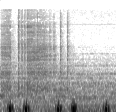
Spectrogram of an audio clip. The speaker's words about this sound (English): And you hear your heartbeat slowing.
